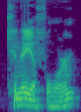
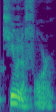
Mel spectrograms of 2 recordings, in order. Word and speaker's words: cuneiform: The form of writing that they're using is called cuneiform or cuneiform. You'll hear it pronounced either way, and that is a lesson for you in ancient history especially, but also through the Middle Ages.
